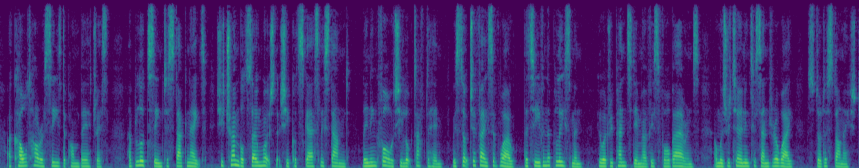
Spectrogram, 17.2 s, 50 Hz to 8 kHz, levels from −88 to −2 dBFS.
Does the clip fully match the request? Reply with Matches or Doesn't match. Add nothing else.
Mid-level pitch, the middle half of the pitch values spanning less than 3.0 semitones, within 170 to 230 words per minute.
Matches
